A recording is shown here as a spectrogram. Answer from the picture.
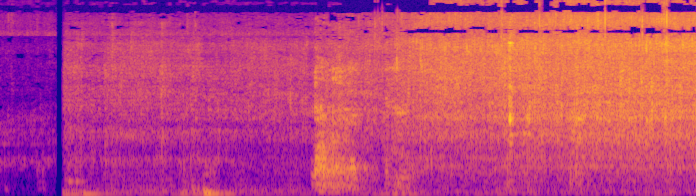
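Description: Chopped vegetables sizzling in a steel kadai as they are stir-fried with a steel spoon. The sizzle starts suddenly about half a second in and grows louder about two seconds in, with one sharp clink of the spoon against the pan near the end.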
